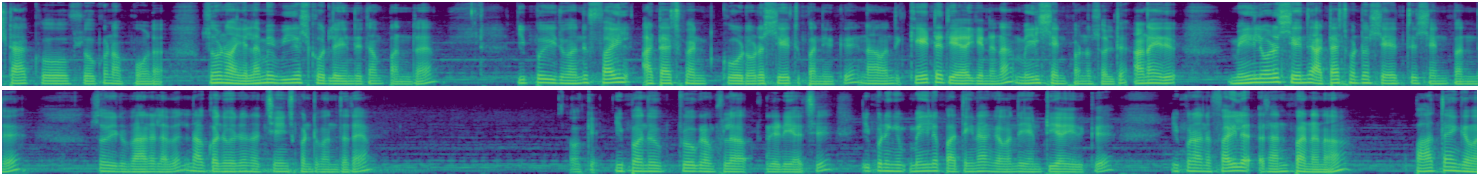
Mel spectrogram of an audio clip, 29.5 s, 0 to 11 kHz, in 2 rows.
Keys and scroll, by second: 0.4 Tab, 2.6 Tab, 16.7-19.3 typing.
